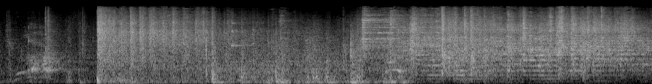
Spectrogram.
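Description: Heavy bodies crash loudly against metal cases and the floor.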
